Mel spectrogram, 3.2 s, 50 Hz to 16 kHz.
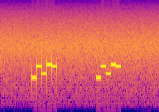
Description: Five-tone selective call (CCIR), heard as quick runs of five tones, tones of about 100 ms. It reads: 28498 28498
